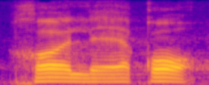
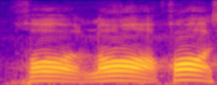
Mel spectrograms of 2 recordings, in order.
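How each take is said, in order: First: The lam is light between two heavy letters. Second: The lam is heavy like the letters around it. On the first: The speaker calls it right. "Yang betul la. Khalaqa. Kha tebal lam nipih qaf tebal" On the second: The speaker calls it wrong. "salah; Sebahagian orang dia tebal ketiga-tiga"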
